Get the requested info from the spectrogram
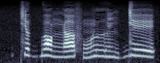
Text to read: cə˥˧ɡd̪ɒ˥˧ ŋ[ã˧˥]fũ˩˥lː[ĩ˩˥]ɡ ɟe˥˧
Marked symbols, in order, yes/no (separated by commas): no, no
